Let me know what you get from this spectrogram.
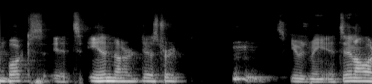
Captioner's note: clears throat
